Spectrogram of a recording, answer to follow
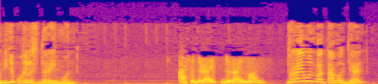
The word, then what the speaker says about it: Doraemon: kasi magkapangalan sila eh Dora rayon doraimon doraimon pala ang tawag tamang basa Oo doraimon ang tamang ano doon dyon tamang pronounce do doraimon sikat po ba si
